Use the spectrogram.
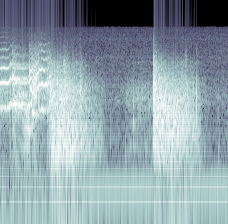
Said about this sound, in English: They actually slammed the window pane on the dog to get that sound.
